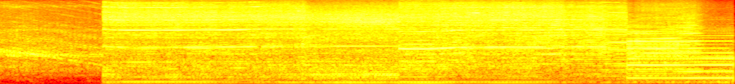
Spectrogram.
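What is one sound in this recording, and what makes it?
A table saw runs with a steady hum and cuts wood.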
